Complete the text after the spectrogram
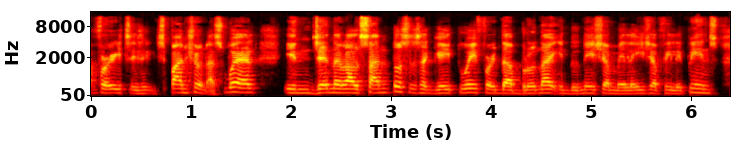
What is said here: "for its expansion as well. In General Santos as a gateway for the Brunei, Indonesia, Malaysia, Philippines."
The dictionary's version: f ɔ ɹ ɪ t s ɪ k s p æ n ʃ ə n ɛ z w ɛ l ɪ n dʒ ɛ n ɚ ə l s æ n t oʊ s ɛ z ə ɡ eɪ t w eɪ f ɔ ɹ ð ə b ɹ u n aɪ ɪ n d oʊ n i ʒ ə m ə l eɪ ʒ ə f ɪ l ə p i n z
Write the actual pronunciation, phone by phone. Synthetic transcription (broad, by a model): f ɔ ɹ ɪ t s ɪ k s p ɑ n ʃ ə n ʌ s w ɛ l ɪ n dʒ ɛ n ɚ ə l s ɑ n t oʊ s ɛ s ə ɡ eɪ t w eɪ f ɔ ɹ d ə b ɹ u n aɪ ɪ n d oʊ n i ʃ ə m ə l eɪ ʃ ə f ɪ l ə p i n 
